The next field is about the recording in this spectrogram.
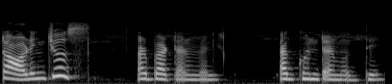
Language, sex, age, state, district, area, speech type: Bengali, female, 45-60, West Bengal, Jalpaiguri, rural, spontaneous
